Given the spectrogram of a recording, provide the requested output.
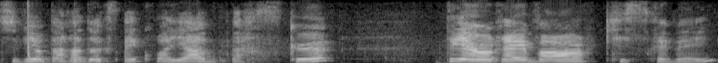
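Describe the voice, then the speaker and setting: In a Quebec accent, a woman speaks at a fairly slow pace with ordinary pitch variation and big swings in loudness. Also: fairly high pitch for a woman. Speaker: storyteller. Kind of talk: casual chat.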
